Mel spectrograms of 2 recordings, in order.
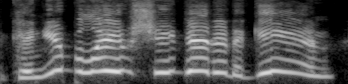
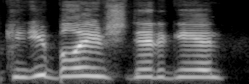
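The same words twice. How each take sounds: First: High-pitched, softer mock disbelief; incredulous God. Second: Quick, softer aside in disbelief; incredulous God. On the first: God in conversation with Jesus about her, incredulous. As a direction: ask it way up high, scandalized. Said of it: "this is Jesus and God having a conversation". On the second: Acted. God going to Jesus about her, quick incredulous aside. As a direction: toss it off fast and softer. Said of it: "And God's going".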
